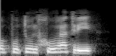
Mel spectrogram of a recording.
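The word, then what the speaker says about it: путунхуа-3 (普通话): Сами китайцы называют его путунхуа-3, с ударением на последний слог.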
